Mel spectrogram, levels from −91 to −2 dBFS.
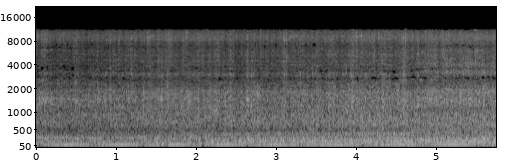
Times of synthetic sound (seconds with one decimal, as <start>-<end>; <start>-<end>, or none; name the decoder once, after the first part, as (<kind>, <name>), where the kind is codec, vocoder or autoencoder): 1.4-2.3 (vocoder, Vocos)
